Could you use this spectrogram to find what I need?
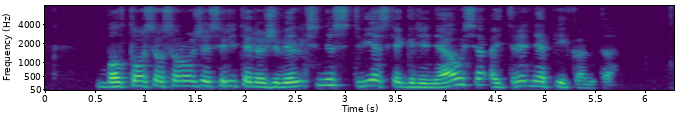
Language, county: Lithuanian, Kaunas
